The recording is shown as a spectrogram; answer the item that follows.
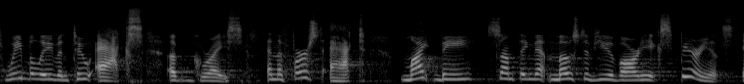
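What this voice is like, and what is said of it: Oklahoma City accent. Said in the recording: “my Oklahoma City accent”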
